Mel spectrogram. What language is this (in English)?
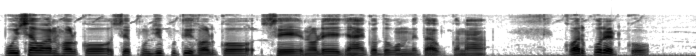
Santali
